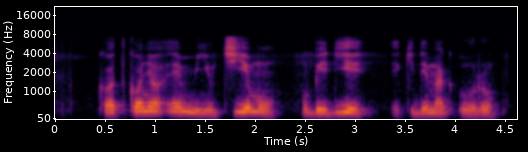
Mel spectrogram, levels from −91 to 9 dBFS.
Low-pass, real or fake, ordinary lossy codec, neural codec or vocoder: 7.2 kHz; fake; none; codec, 16 kHz in and 24 kHz out, 1 kbps, XY-Tokenizer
